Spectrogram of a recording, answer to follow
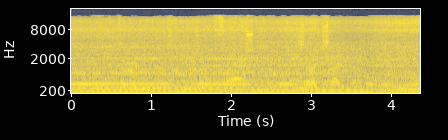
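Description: A motor or engine running steadily, a constant hum of several level tones that does not change, with faint speech over it.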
